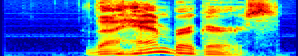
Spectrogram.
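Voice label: "the hamburgers", English, male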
